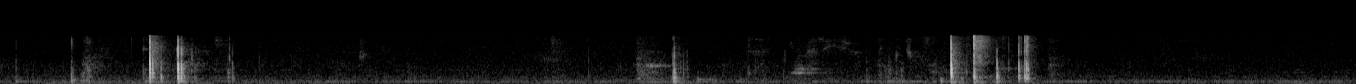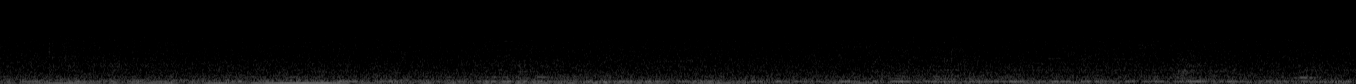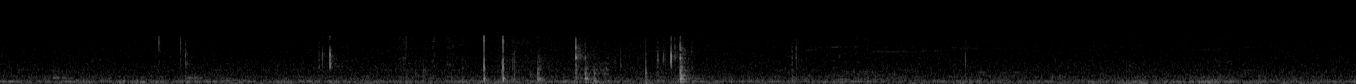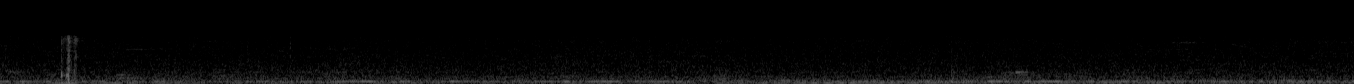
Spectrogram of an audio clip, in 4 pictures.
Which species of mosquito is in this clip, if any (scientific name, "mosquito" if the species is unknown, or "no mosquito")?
no mosquito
